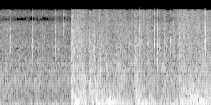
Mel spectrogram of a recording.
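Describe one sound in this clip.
A pickaxe strikes a tree trunk with a hard knock.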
